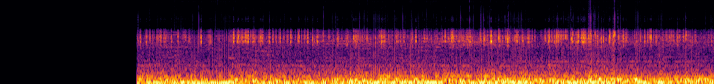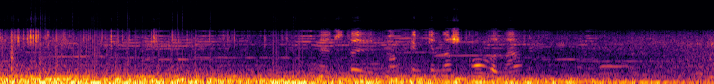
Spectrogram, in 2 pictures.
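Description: After about a second of dead silence, a car's low, steady road and engine rumble as heard inside the cabin from a windscreen dashcam while driving along a street. It eases off a little near the end, with a few faint voice sounds.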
